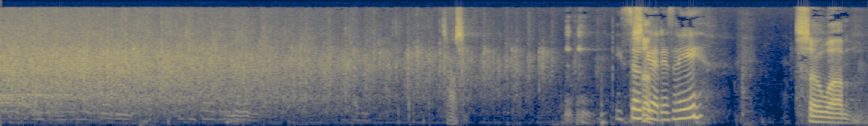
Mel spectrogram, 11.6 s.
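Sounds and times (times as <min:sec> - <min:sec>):
audience applause: 0:00.0 - 0:07.5
speech: 0:06.0 - 0:06.3, 0:07.5 - 0:09.5, 0:10.8 - 0:11.5.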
